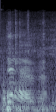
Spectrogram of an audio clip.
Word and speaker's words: Dave: Dave. Et c'est Dave comme le chanteur Dave. D'accord, qu'on prononce différemment cette fois-ci.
